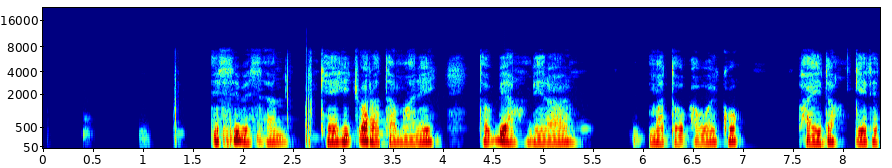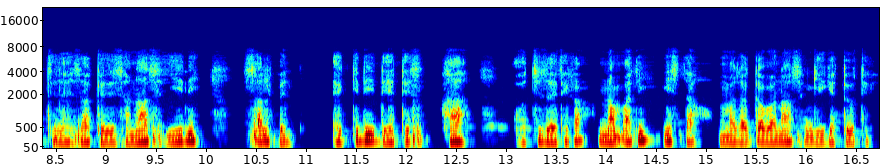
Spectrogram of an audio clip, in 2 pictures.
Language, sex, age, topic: Gamo, male, 25-35, government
